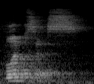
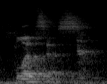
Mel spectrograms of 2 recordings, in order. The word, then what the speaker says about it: thlipsis: It's phlipsis. It's really hard to pronounce in English. It's in English, it's transliterated as T-H-L-I-P-S-I-S. Phlipsis. And it's still a medical term because it's compression.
